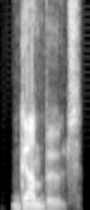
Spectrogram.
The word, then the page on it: gumboot: British English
